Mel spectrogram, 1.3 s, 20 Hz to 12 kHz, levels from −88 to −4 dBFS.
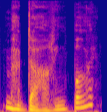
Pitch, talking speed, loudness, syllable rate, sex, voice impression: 120 Hz, 135 wpm, -18 LUFS, 3.6 syllables/s, male, masculine, middle-aged, powerful, intellectual, sincere, slightly calm, wild, slightly strict, slightly sharp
